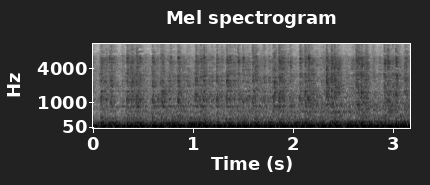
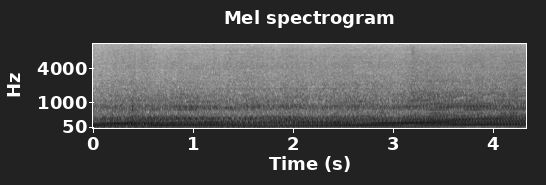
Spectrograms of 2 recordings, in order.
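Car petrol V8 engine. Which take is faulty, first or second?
first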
